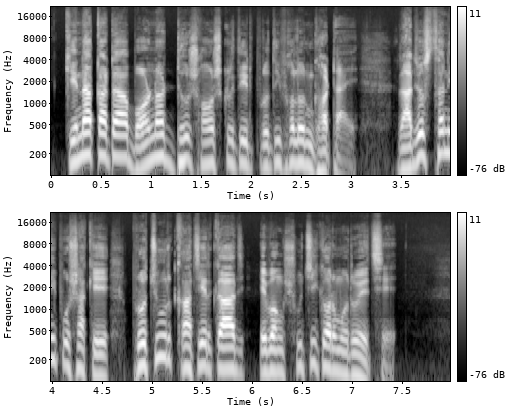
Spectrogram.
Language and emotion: Bengali, neutral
